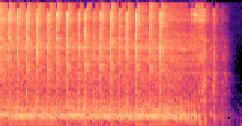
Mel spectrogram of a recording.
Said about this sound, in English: So the chainsaw spinning.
